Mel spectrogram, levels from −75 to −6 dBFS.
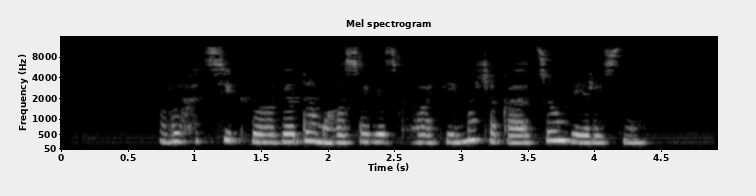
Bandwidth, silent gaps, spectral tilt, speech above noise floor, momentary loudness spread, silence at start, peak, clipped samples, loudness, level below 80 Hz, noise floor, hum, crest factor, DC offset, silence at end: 11.5 kHz; none; -4 dB/octave; 35 dB; 8 LU; 0.75 s; -18 dBFS; under 0.1%; -31 LUFS; -88 dBFS; -66 dBFS; none; 14 dB; under 0.1%; 0.55 s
